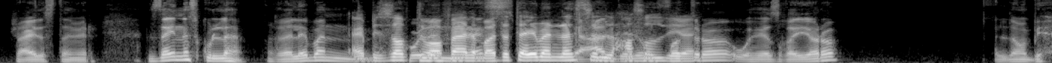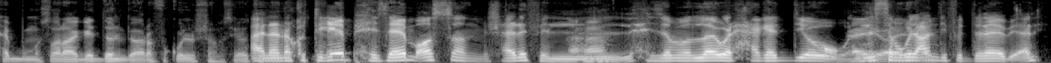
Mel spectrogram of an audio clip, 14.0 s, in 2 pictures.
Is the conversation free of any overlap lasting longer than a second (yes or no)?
no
